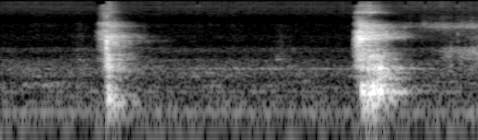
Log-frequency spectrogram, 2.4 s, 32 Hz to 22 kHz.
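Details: Dog coughing indoors, two rough hacking bursts about 1.3 seconds apart, the second louder and longer. A sharp click follows, and quiet room noise fills the gaps.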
